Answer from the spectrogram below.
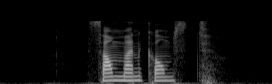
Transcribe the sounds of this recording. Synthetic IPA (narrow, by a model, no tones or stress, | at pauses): sɑmənkʰɔmst̪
